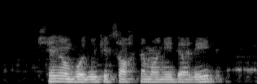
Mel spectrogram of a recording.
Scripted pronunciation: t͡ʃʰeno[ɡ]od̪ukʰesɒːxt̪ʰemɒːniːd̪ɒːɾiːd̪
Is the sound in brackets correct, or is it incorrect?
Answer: incorrect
